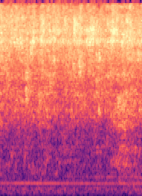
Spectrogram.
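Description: Water pours steadily into a new aquaponics fish tank in a polytunnel, a continuous close rushing hiss with a low constant hum underneath and no talking.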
